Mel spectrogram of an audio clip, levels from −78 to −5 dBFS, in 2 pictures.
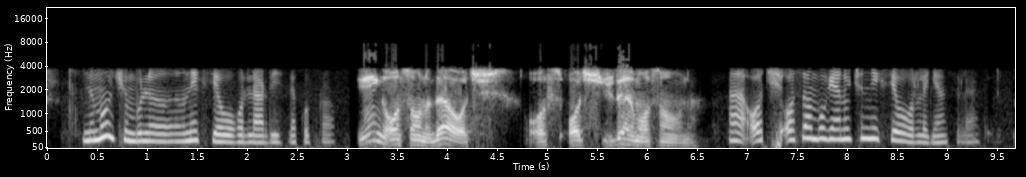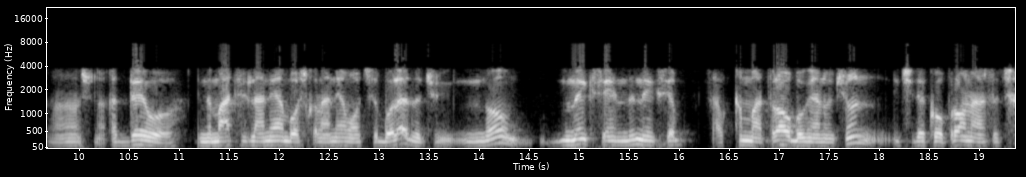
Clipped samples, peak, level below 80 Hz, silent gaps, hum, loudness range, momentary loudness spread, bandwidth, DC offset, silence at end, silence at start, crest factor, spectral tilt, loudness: under 0.1%; -4 dBFS; -50 dBFS; none; none; 6 LU; 14 LU; 8 kHz; under 0.1%; 0 s; 0 s; 14 dB; -1.5 dB/octave; -16 LUFS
